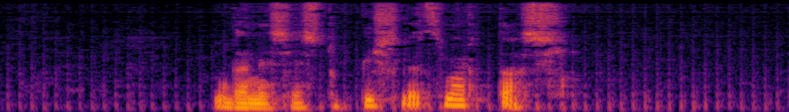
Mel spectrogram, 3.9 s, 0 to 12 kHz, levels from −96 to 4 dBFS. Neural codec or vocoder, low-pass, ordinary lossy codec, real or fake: vocoder, 44.1 kHz, 128 mel bands every 512 samples, BigVGAN v2; 10.8 kHz; MP3, 96 kbps; fake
